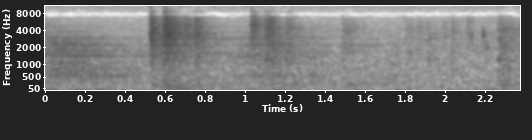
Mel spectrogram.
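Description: Short scraping and rustling noises, the loudest about half a second in and fainter ones after it.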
